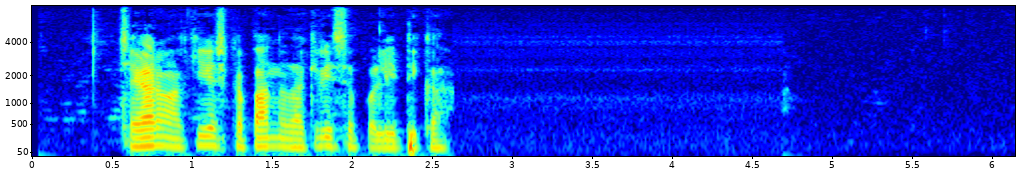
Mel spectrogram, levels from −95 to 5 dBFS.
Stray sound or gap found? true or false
false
